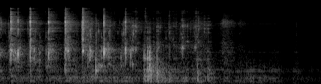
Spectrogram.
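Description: A fork whisks eggs quickly, clicking against a plate.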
